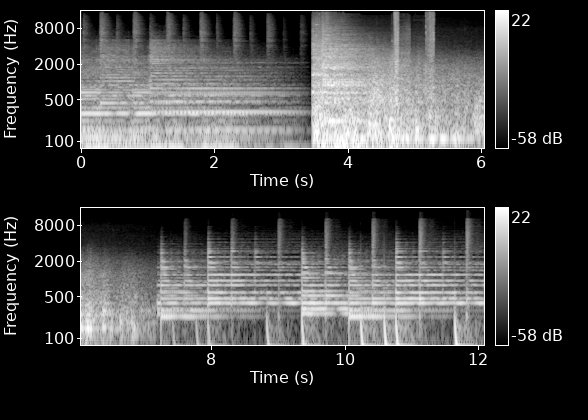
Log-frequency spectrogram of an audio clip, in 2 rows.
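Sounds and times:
sharp crack: 3.5s - 7.2s
thunder-like boom: 3.5s - 7.2s.

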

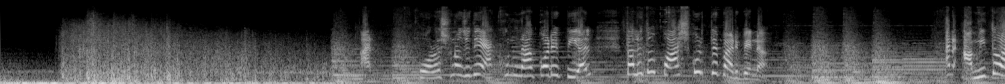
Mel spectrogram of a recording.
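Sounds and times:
thunder-like rumble: 0.0s - 3.8s.

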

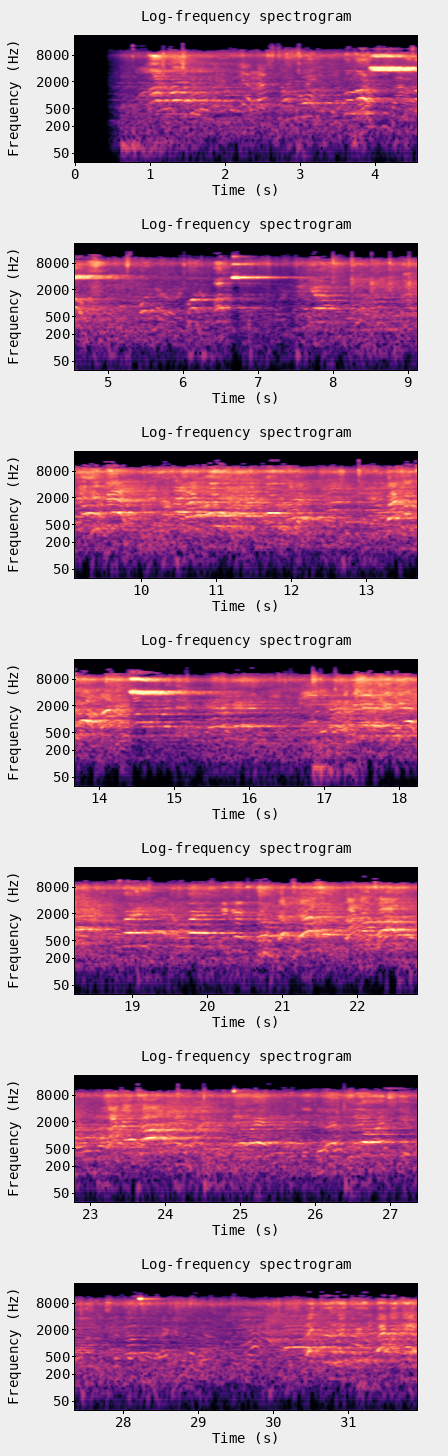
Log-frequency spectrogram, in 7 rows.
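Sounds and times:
people talking and calling out: 0.5s - 31.9s
hall chatter: 0.6s - 31.9s
referee's whistle blasts: 3.9s - 5.3s, 6.6s - 7.6s, 14.4s - 15.4s.

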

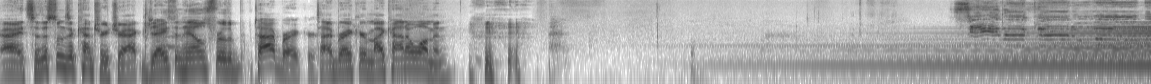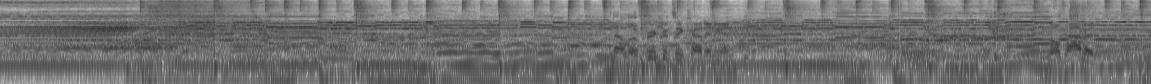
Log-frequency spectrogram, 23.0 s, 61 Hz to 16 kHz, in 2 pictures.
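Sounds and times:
country song over loudspeakers: 9.5s - 23.0s
fiddle with vibrato: 9.6s - 23.0s.

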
